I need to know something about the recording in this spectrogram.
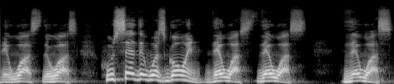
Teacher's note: al decirlo rápido, there was, la R decae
